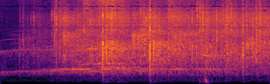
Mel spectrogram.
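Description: An audience claps steadily in a dense, sustained round of applause, with a few sharper individual claps standing out and a faint steady tone running underneath.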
